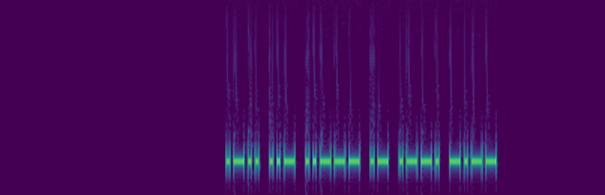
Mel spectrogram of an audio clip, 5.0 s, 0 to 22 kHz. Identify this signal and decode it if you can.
Morse code, heard as a keyed tone, about 39 wpm, 700 Hz. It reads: LU2APY
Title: DXCC-100 Call Signs - 6 Characters - Repeated 2x - 40wpm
